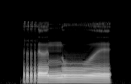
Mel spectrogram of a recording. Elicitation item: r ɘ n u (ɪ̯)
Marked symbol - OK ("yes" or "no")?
yes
